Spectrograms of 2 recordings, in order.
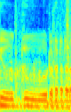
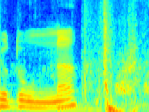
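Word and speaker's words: Udûn: Solo che ho sbagliato a dirlo e nel video pronuncio fiamma di Udur al posto di Udun.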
